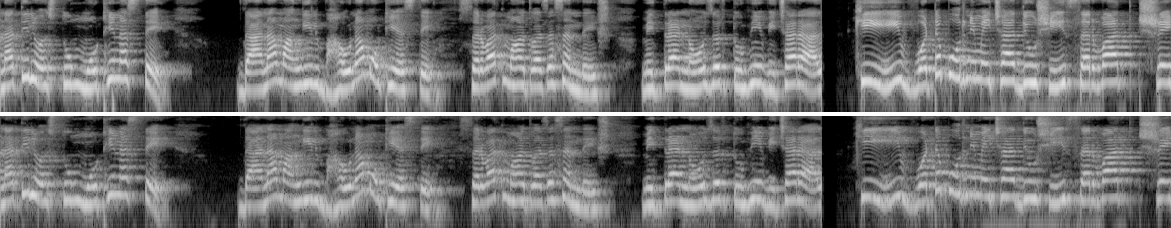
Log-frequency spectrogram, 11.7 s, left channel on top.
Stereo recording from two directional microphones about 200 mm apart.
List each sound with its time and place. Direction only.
0.0 s a woman's voice: 20° left (ahead or behind)
8.5 s a woman's voice: 35° left (ahead or behind)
